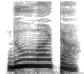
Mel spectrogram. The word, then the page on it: ದೂವ್ವಾಡ: Kannada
